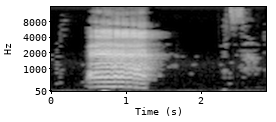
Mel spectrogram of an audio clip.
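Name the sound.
sheep bleating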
